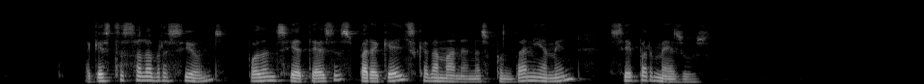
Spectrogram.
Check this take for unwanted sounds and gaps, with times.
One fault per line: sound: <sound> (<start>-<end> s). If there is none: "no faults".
no faults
